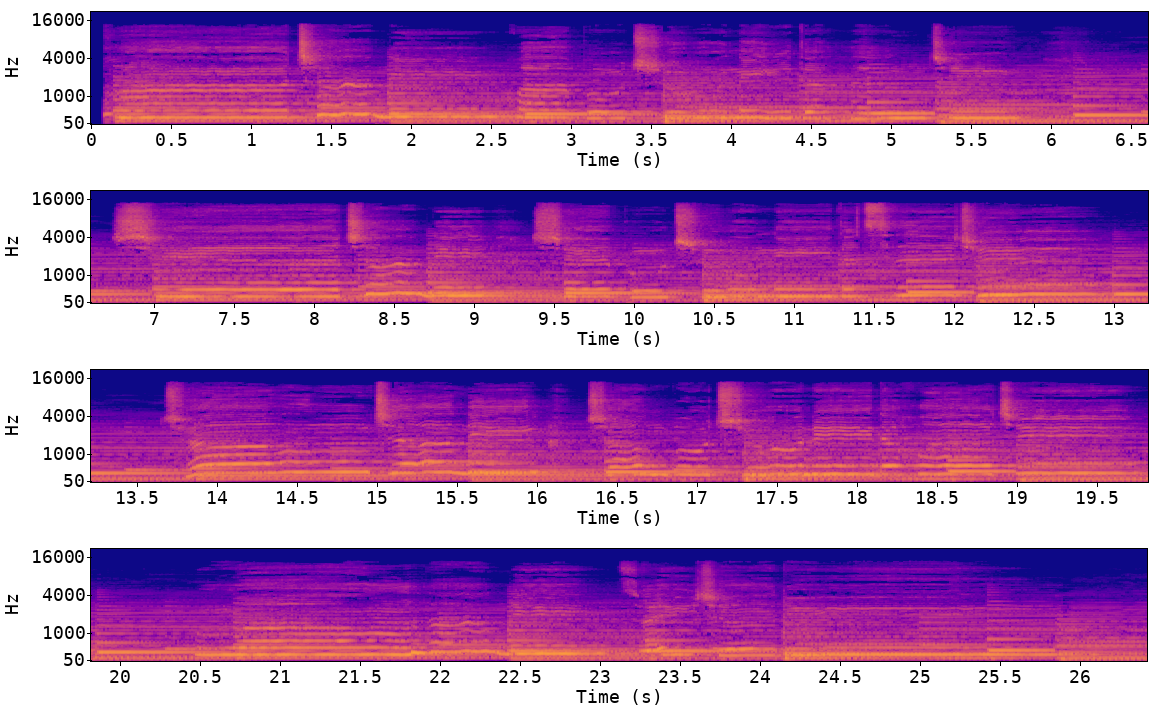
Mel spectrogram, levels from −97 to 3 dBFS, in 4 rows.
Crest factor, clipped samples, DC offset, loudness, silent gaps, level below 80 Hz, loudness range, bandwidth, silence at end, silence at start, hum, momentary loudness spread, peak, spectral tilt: 12 dB; under 0.1%; under 0.1%; -27 LUFS; none; -56 dBFS; 2 LU; 14 kHz; 0 s; 0.1 s; none; 5 LU; -14 dBFS; -5.5 dB/octave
